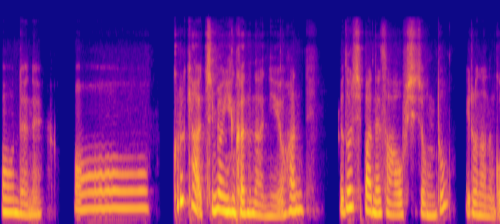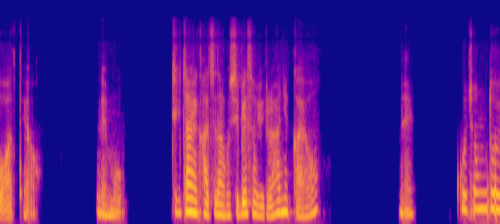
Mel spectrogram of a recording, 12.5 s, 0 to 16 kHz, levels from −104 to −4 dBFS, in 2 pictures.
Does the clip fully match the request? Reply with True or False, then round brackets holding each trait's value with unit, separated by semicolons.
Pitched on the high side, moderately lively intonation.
False (205 Hz; 7.0 semitones)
